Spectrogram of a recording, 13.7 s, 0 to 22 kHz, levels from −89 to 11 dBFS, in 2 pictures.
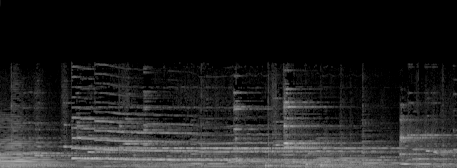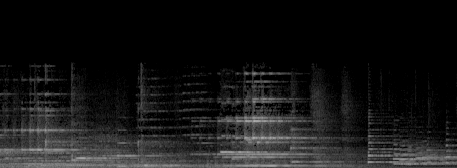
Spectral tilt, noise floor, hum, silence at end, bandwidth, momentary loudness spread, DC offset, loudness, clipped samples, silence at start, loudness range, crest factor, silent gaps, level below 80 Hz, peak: -1.5 dB/octave; -53 dBFS; none; 0 s; 14 kHz; 15 LU; under 0.1%; -28 LUFS; under 0.1%; 0 s; 7 LU; 18 dB; none; -64 dBFS; -12 dBFS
